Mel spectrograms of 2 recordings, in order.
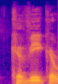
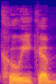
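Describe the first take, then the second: First: The middle consonant is a V sound. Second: The middle consonant is a W sound. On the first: The speaker calls it right. "but it's Kavika" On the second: The speaker calls it wrong. "I was saying it Kawika"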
